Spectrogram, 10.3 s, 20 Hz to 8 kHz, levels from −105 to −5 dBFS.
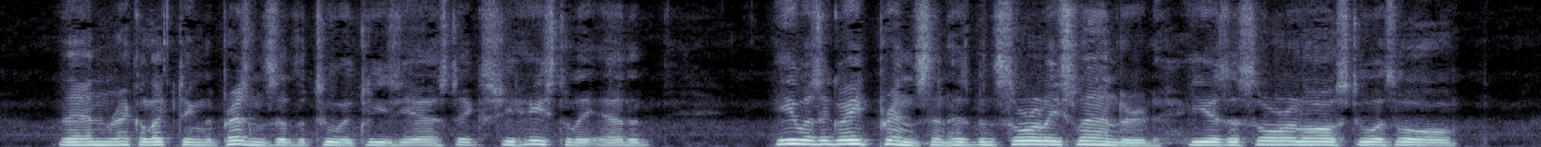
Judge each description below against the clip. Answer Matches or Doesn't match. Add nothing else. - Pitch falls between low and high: Matches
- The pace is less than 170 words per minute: Doesn't match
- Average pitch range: Matches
